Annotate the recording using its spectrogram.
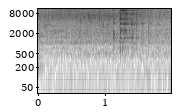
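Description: Chicken broth sizzling steadily in a hot enameled cast-iron Dutch oven, just poured over the chicken drippings. A brief clink comes about a second in.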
